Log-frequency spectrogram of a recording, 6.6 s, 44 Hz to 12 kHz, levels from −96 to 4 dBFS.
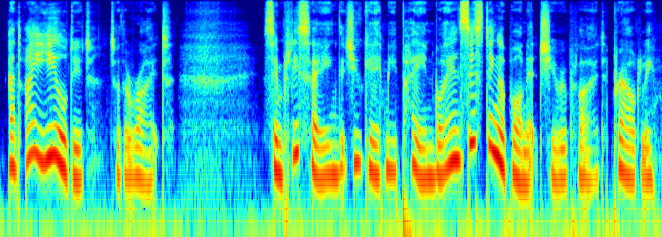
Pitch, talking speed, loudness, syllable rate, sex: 220 Hz, 180 wpm, -17 LUFS, 5.1 syllables/s, female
